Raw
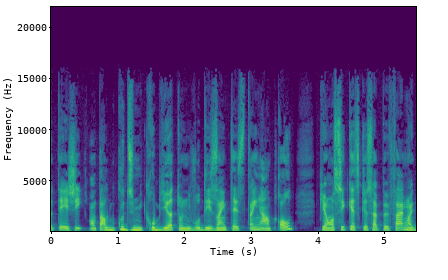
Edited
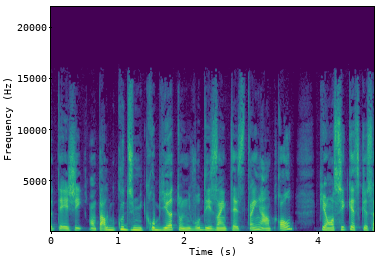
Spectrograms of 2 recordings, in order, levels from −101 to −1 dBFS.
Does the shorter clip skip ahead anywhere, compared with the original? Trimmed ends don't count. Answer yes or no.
no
